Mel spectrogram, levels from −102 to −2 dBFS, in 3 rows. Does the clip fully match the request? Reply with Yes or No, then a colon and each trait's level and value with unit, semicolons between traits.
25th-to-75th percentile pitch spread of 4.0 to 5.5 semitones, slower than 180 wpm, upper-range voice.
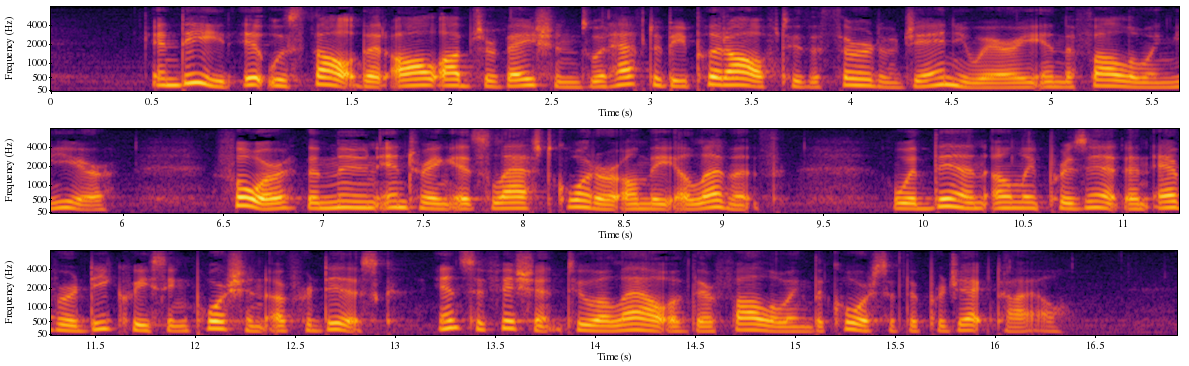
No: average, 4.3 semitones; average, 190 wpm; high, 195 Hz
